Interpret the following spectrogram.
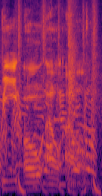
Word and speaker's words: Boll: Okay, no, it's called Sonic Boll, but like B-O-L-L. But I think they Oh, pronounce it like you bowl. Yeah, like- like you, Boll.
